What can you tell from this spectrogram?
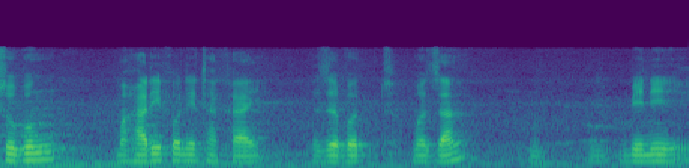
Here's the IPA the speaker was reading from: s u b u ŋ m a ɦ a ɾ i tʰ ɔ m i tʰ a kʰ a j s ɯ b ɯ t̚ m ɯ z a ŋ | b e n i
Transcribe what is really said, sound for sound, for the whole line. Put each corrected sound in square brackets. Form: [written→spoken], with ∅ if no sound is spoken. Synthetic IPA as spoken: s u b u ŋ m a ɦ a ɾ i [tʰ→pʰ] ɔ [m→n] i tʰ a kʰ a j [s→z] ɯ b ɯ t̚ m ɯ z a ŋ | b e n i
